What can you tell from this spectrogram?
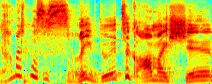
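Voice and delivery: high-pitched retold bewilderment; baffled complaint. Acting out his baffled complaint.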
